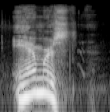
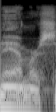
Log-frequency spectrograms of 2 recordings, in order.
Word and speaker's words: Amherst: Amherst, people like to joke, is the place where only the H is silent.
